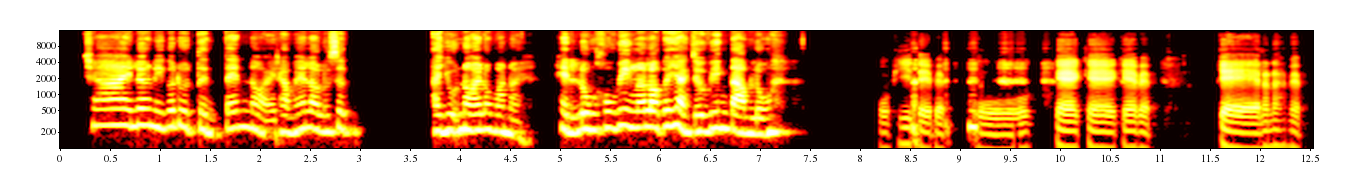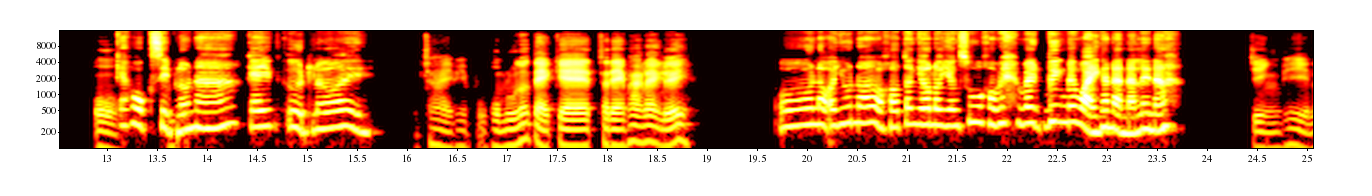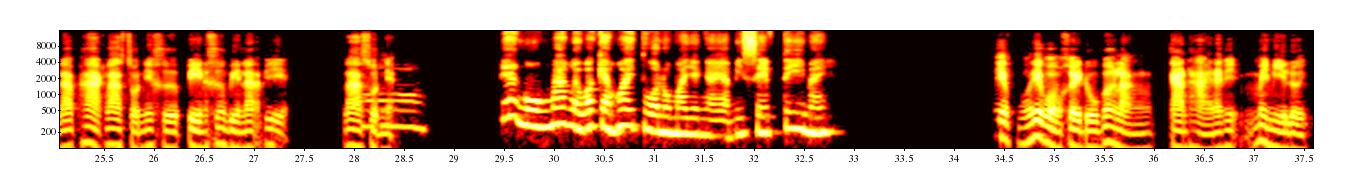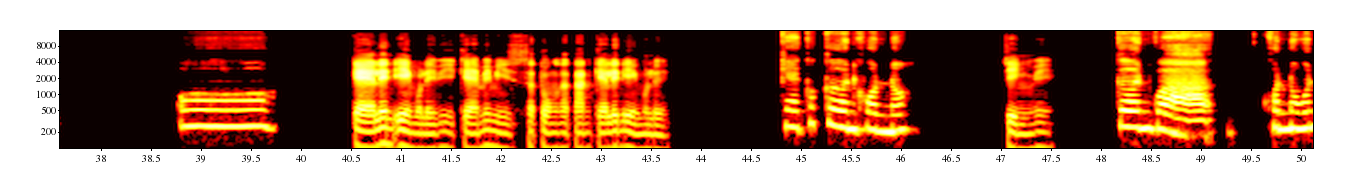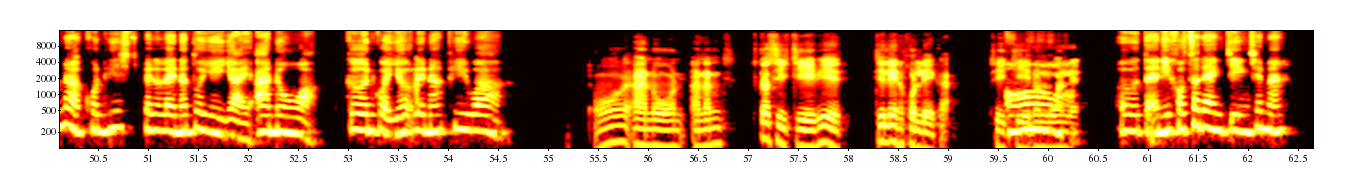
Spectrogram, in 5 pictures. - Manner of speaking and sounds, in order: chuckle; stressed: "เลย"; laughing while speaking: "ไม่"; in English: "เซฟตี"; tapping
- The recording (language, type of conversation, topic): Thai, unstructured, อะไรทำให้ภาพยนตร์บางเรื่องชวนให้รู้สึกน่ารังเกียจ?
